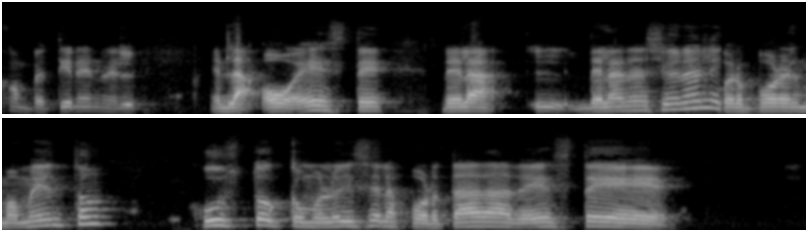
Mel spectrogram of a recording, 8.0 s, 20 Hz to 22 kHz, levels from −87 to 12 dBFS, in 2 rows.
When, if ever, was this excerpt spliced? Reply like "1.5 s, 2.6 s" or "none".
3.6 s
